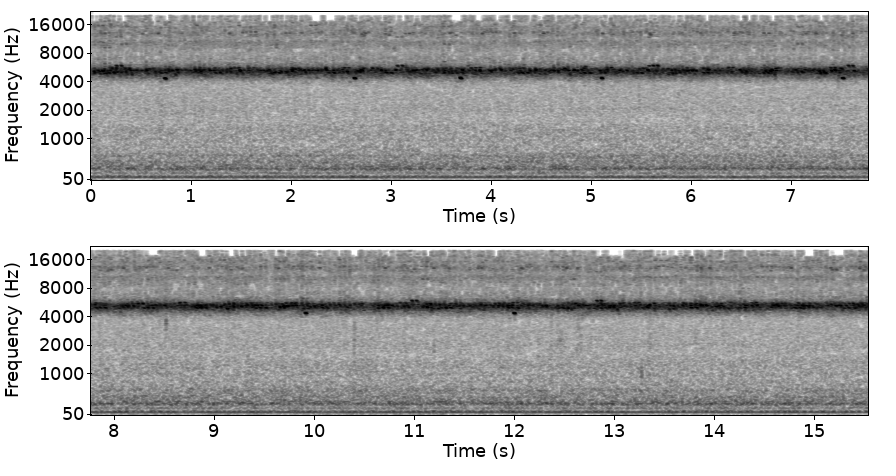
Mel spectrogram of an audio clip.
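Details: Crickets kept on a cricket farm, a dense mass of insects chirping together in an unbroken, steady high-pitched trill that never pauses, with a faint low hum beneath.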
